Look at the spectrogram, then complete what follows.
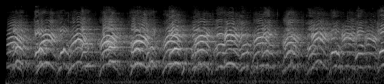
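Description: Dolphin signature whistles: a steady stream of high, rising-and-falling squeaky whistles, several overlapping and repeating in quick succession for about four seconds, fairly loud, with no voices.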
